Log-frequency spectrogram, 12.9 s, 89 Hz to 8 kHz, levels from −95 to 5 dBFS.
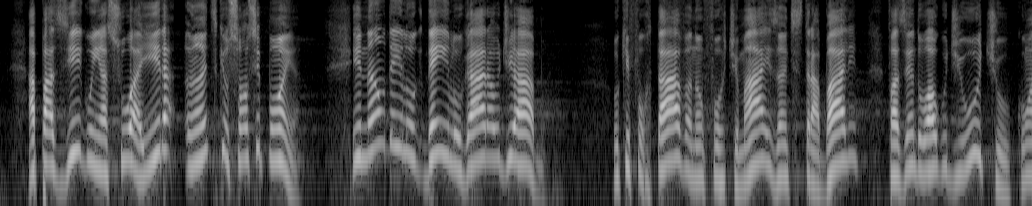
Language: Portuguese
